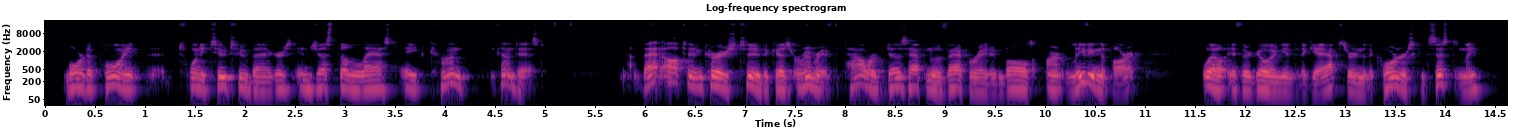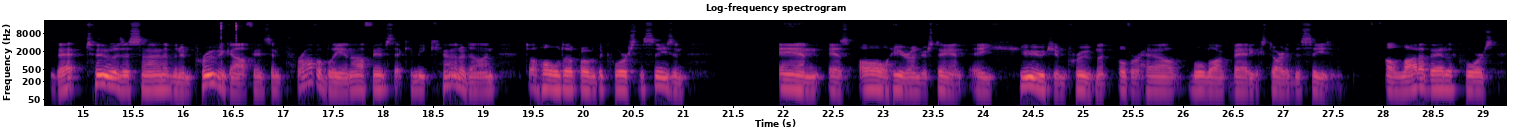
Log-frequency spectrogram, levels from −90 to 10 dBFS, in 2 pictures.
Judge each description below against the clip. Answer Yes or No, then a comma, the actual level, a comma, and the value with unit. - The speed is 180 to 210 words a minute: Yes, average, 190 wpm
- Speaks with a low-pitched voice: Yes, low, 125 Hz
